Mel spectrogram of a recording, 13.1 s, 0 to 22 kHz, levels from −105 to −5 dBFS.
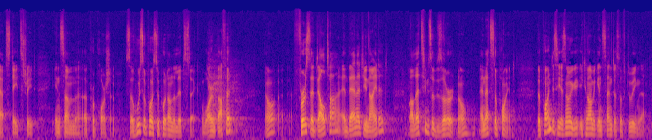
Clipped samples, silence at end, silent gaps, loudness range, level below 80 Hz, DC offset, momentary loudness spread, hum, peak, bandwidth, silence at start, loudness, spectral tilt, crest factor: under 0.1%; 0.15 s; none; 4 LU; -72 dBFS; under 0.1%; 13 LU; none; -14 dBFS; 17 kHz; 0 s; -38 LUFS; -5 dB/octave; 24 dB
